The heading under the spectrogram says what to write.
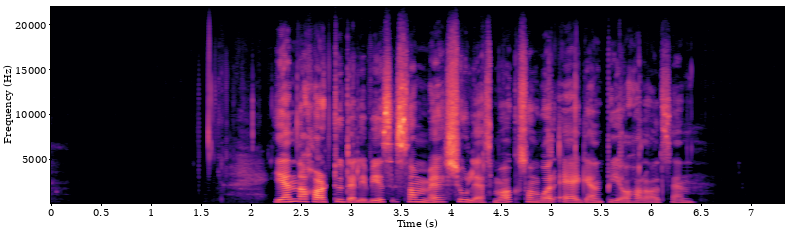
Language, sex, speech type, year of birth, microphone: Norwegian, female, read, 1991, Shure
